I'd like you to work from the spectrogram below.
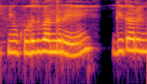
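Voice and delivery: normal talking voice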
